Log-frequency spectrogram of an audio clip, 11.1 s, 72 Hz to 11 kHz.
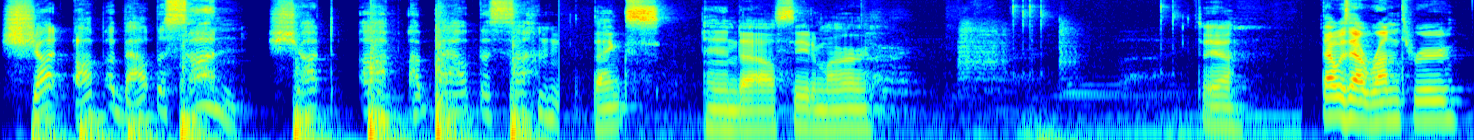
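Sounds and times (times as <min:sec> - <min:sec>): faint music: 0:04.5 - 0:10.9
computer keyboard clicks: 0:07.6 - 0:08.0.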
